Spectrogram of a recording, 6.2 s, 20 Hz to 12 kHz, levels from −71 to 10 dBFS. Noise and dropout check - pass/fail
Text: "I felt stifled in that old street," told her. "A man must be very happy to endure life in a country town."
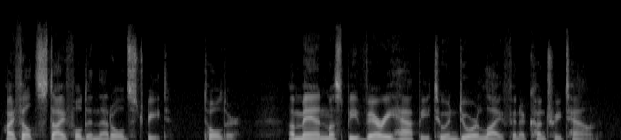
fail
